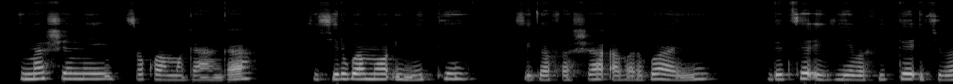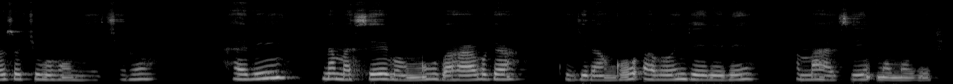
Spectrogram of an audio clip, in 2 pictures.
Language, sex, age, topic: Kinyarwanda, female, 50+, health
